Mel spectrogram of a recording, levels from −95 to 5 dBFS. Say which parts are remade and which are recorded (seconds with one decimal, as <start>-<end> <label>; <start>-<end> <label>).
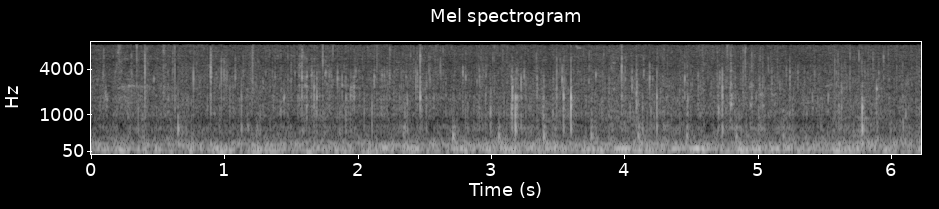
0.0-2.2 remade; 2.2-6.2 recorded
